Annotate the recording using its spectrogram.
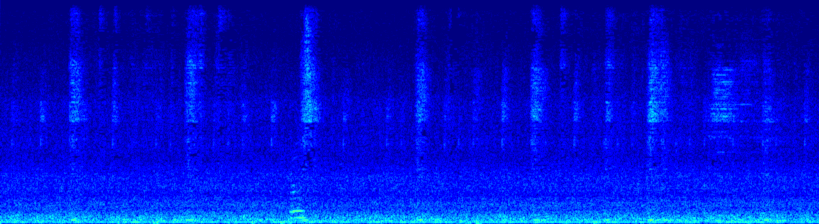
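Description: Mouse squeaks and scratching from a video for cats, played through computer speakers: short high-pitched ticks at irregular intervals, several a second, over a steady low hum.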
